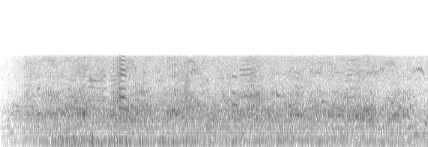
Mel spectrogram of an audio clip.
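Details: At dusk, huge numbers of sandhill cranes gather in a field at Jasper-Pulaski preserve in Indiana before flying to their swamp roost. Overlapping rolling, bugling calls rise and fall steadily throughout.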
